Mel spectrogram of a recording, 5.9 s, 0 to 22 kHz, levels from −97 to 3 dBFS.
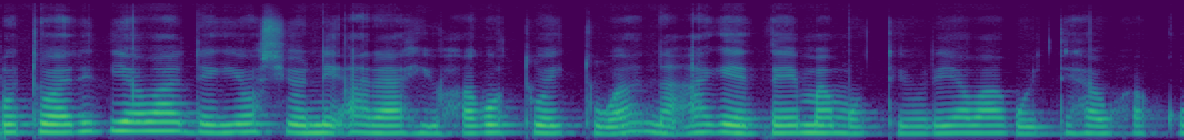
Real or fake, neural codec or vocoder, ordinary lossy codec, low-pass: fake; autoencoder, 48 kHz, 128 numbers a frame, DAC-VAE, trained on Japanese speech; none; 19.8 kHz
